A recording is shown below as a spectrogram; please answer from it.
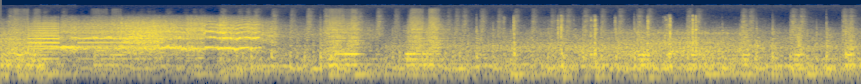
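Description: Orchestral chase music: brass stabs for the first couple of seconds, then a fast, driving snare drum rhythm under brass and strings, about four strikes a second. Car engine and skidding tyre sounds are mixed in.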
